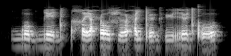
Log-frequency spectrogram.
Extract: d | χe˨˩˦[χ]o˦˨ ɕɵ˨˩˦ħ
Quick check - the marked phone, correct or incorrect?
incorrect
